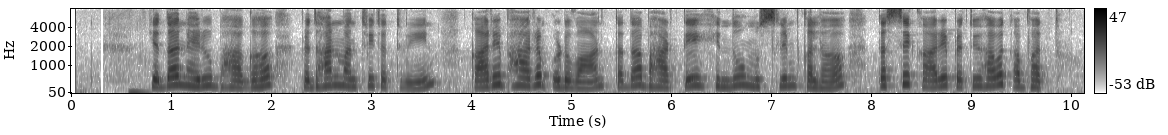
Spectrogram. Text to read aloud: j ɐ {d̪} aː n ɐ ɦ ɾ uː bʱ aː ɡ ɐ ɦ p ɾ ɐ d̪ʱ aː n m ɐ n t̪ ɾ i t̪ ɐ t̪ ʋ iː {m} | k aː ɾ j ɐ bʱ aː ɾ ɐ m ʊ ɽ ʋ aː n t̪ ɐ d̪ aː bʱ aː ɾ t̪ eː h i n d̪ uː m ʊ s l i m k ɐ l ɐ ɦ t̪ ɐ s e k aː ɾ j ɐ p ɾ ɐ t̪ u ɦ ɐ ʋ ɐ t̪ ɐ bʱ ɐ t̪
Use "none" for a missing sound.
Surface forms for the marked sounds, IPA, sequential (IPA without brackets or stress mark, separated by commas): d̪, n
